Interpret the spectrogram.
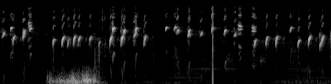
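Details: Female goldfinch calls used to stimulate a male's singing: dense, tinkling high twitters repeated steadily, a short burst of low rustling early on, then one sharp click.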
